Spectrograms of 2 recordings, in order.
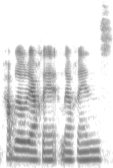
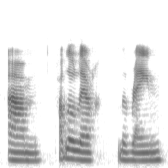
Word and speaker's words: Pablo Larraín: Pablo Larraín. I'm saying this as if it was French. He is not French. Pablo Larraín.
